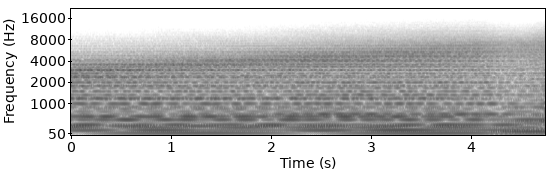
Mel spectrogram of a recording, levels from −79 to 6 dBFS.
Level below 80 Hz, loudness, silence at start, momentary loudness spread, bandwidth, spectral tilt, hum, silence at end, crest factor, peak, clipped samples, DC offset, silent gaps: -38 dBFS; -20 LUFS; 0 s; 2 LU; 15 kHz; -3.5 dB/octave; none; 0 s; 14 dB; -6 dBFS; under 0.1%; under 0.1%; none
